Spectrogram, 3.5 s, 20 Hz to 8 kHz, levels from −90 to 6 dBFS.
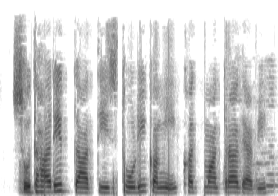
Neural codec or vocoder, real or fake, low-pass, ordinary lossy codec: none; real; 7.2 kHz; AAC, 32 kbps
